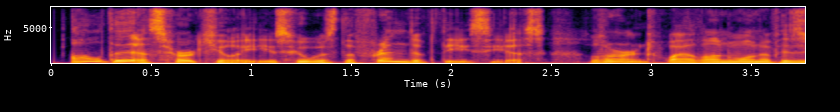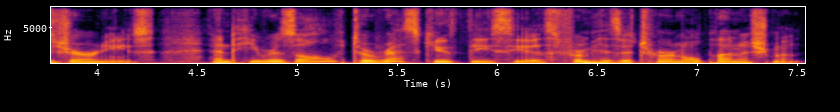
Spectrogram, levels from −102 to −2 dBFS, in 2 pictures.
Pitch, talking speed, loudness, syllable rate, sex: 145 Hz, 205 wpm, -18 LUFS, 5.8 syllables/s, male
